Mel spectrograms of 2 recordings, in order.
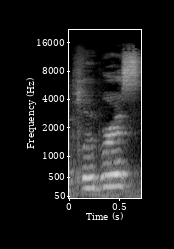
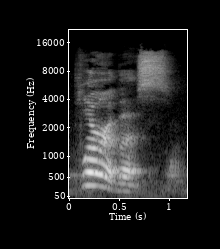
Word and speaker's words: Pluribus: Pluberus.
